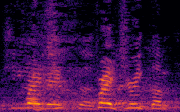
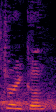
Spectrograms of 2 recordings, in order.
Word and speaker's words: Dreka: Frederica. My name is Dreka.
